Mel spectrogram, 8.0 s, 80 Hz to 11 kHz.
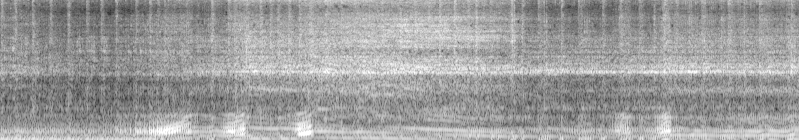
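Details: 1972 Suzuki T500 Titan two-stroke twin, on fuel reserve, recently run but needing choke to start. Crisp burble with clean throttle blips settling back to a steady idle. Normal running after start.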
